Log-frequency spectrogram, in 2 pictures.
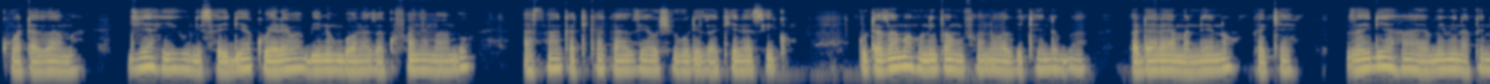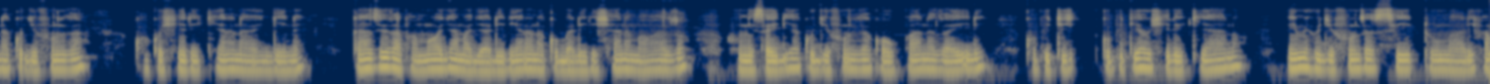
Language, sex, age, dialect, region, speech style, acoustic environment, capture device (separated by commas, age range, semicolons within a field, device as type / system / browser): Swahili, male, 18-24, Kenya - Nairobi Sheng-influenced, Kenya, relaxed; focused, nature, mobile / Linux / Chrome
